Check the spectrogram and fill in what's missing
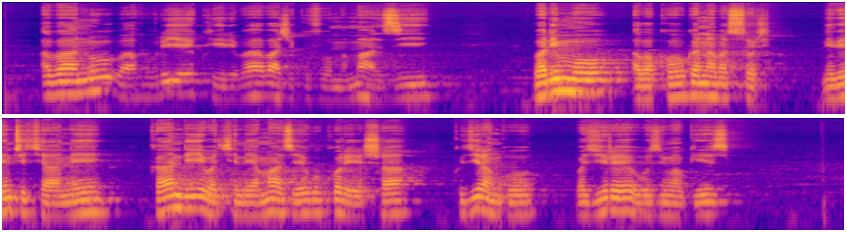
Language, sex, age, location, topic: Kinyarwanda, male, 18-24, Huye, health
